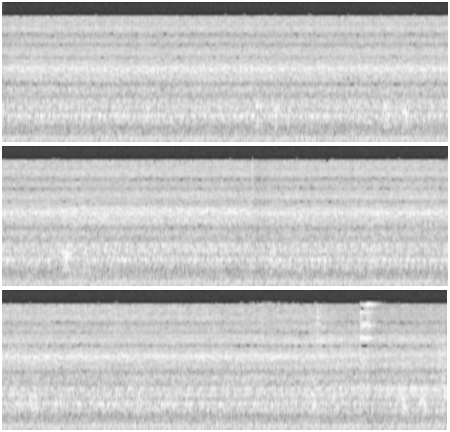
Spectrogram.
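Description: Tow truck's engine idling steadily, an even low drone with no change in pitch.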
